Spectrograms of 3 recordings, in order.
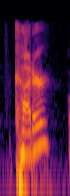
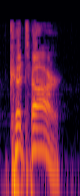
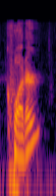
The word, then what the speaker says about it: Qatar: Qatar is the only country that starts with the letter Q, and you can pronounce it Cutter or Qatar. – Oh. They both are acceptable, huh? – Mm-hmm. – Can you call it Quarter? – No. Astronauts who go to the International Space Station need to become fluent in both English and Russian before they can go.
